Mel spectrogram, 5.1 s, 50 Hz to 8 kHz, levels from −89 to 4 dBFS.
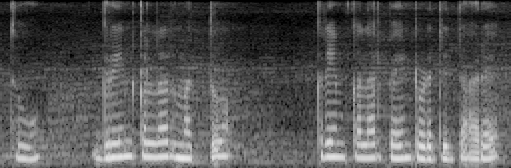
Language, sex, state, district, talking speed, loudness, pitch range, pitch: Kannada, female, Karnataka, Bangalore, 95 wpm, -14 LUFS, 225-250 Hz, 235 Hz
